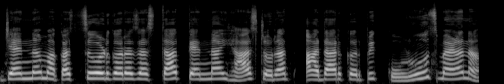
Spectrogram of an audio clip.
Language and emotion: Goan Konkani, disgusted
